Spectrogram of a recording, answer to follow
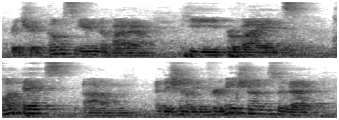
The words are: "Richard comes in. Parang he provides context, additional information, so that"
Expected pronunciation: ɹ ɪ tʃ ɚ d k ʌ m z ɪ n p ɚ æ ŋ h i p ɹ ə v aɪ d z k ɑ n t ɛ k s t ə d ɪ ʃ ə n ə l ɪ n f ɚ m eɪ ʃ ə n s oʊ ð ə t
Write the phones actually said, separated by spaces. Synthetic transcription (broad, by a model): ɹ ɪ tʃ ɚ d k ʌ m s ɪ n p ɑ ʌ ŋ h i p ɹ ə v aɪ d s k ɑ n t ɛ k s t ə d ɪ ʃ ə n ə l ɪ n f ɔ m eɪ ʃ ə n s oʊ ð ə t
